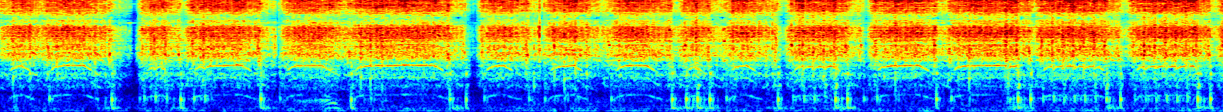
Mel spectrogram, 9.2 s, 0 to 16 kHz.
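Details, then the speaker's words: Traxxas Revo 3.3 nitro engine after full rebuild for failed bearings; repeated short whirring starter bursts with stalls, engine never fires; starter struggling to turn it over, owner suspects the one-way bearing. "I think it might be my one-way bearing. Let me know, guys, down below if you think this is my one-way bearing. I can hear it turning over, but it seems like it's kind of struggling to actually turn the engine over."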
